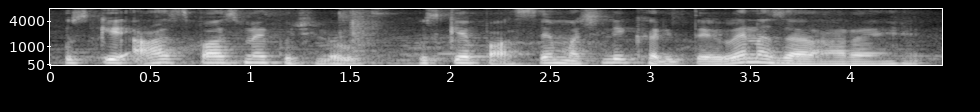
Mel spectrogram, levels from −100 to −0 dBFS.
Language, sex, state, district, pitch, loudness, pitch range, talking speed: Hindi, male, Bihar, Gaya, 155 Hz, -18 LUFS, 125-170 Hz, 190 wpm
